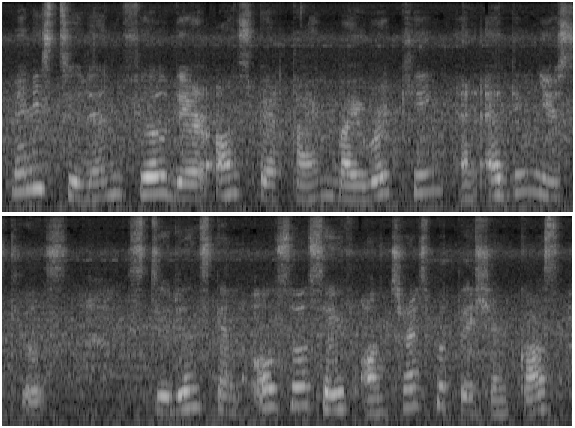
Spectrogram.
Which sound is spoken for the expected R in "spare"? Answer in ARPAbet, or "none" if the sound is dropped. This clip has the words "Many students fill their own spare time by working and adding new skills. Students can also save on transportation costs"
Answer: R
